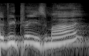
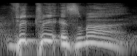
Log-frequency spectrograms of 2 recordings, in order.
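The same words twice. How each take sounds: First: Said in the usual way. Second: Loud, triumphant proclamation; shouted declaration. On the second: Shown as a demonstration. Preacher has congregation shout aloud, loud and triumphant. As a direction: shout it aloud, landing firmly. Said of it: "Shout it aloud".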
